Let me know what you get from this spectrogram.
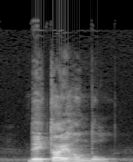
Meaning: retail business
- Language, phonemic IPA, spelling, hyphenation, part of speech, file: Dutch, /deːˈtɑi̯ˌɦɑn.dəl/, detailhandel, de‧tail‧han‧del, noun, Nl-detailhandel.ogg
